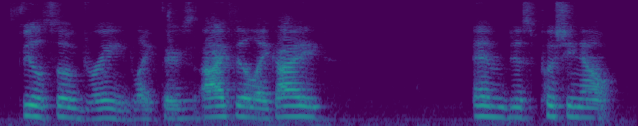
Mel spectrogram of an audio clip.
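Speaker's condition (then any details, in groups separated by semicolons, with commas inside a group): No condition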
